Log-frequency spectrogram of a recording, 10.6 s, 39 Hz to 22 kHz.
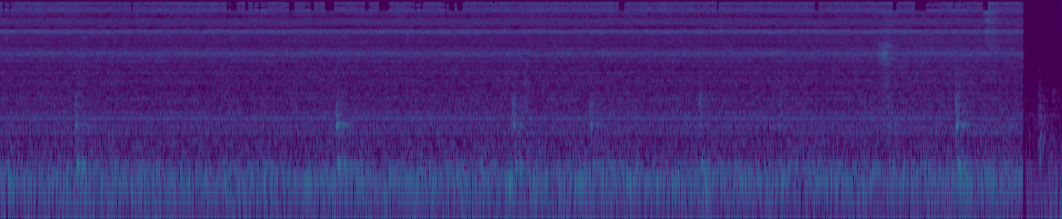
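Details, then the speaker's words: About 40-year-old Weil McLain boiler: low steady rumble with irregular knocks echoing through pipes and house. Suspected kettling from lime and scale buildup, to be fixed by draining, adding boiler cleaner and flushing. "If you listen closely, you can hear some of the knocking, and this really echoes through the pipes and in the house."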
